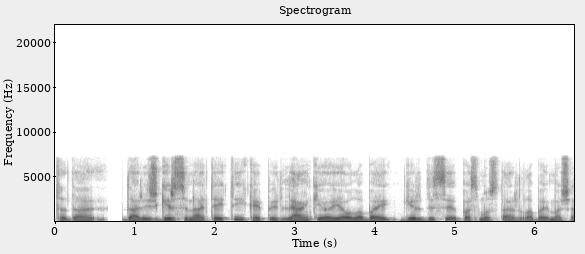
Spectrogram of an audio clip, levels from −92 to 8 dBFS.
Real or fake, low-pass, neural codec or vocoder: real; 7.2 kHz; none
